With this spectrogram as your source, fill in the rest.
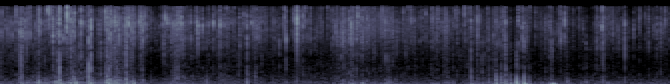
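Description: A light, hollow tube of rolled clear plastic bubble wrap is held in front of a microphone while fingertips with long painted nails twist, squeeze and crinkle it. The result is a continuous bright, crackling crinkle, dotted with sharp little snaps and a soft low rustle underneath.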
